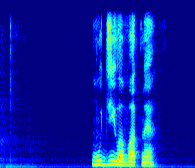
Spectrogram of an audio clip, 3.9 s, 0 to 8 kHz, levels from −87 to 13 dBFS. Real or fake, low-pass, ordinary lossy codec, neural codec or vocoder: fake; 7.2 kHz; none; vocoder, 44.1 kHz, 80 mel bands, Vocos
